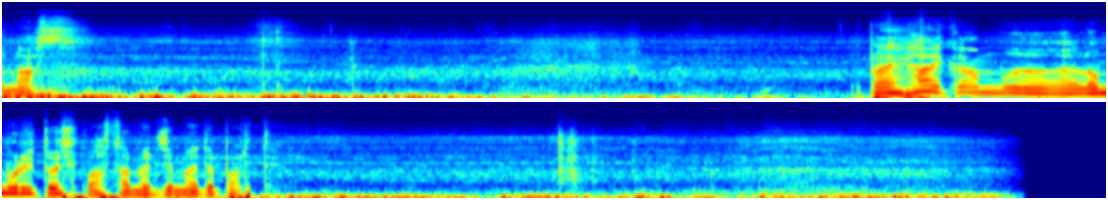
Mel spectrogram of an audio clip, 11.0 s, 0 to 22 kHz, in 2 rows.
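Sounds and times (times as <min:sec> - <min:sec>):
motorcycle low rumble: 0:00.0 - 0:10.6
wind rushing over microphone: 0:00.0 - 0:10.6.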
